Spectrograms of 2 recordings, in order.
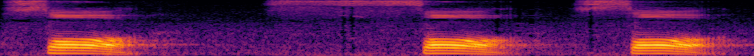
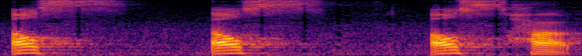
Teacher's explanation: pangkal lidah kita terangkat bila menyebutnya dan menjadikan huruf itu dapat dibezakan dengan bunyi huruf sin yang lebih mudah kita sebut sebab dia tak tebal. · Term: huruf sad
